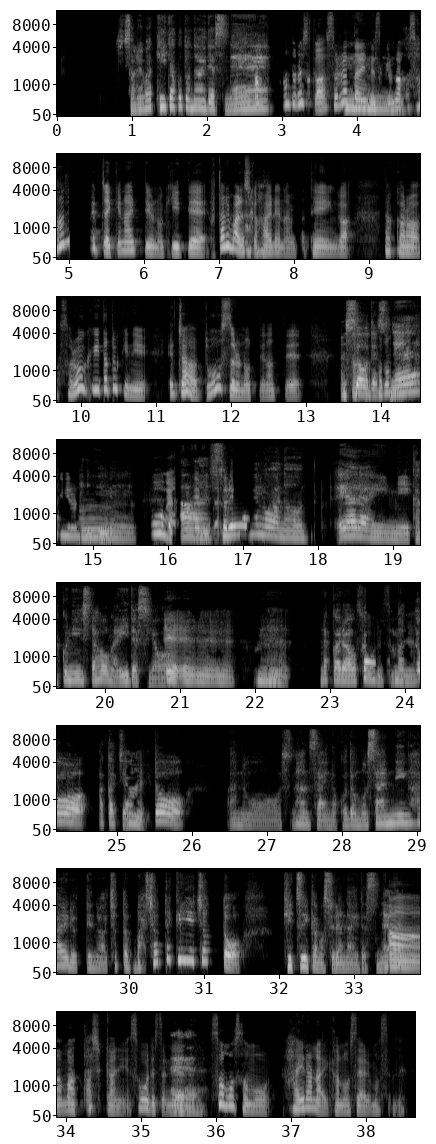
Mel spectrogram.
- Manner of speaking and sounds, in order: tapping
- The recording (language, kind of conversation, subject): Japanese, advice, 旅行中の不安を減らし、安全に過ごすにはどうすればよいですか？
